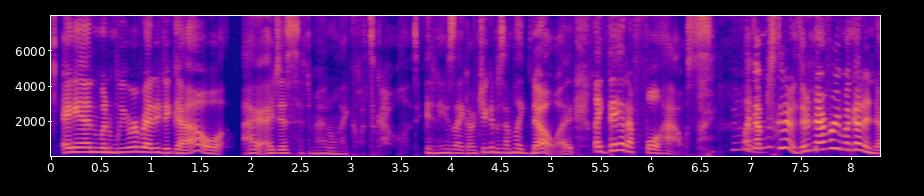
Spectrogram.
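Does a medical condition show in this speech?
No.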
